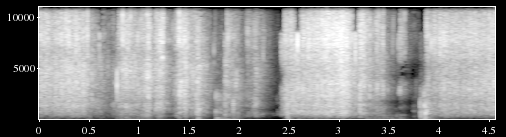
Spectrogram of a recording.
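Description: Packaging of a model train box being handled: cardboard and paper packing rustling and crinkling in uneven bursts, with brief pauses.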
